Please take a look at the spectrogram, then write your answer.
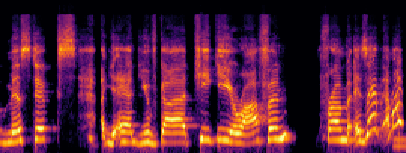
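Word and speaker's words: Kiki Iriafen: You've got the rookie Sonia Citron from the Mystics, and you've got Kiki Arafin from. Am I pronouncing that right? Arafin, yes. Arafin.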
